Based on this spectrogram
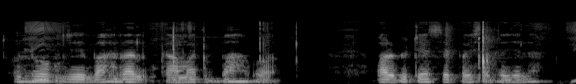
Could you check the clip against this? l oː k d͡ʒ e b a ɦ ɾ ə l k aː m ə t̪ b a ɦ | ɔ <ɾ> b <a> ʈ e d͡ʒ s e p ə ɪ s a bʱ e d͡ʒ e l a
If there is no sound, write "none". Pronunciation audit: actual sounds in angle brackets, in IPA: ɾ, i

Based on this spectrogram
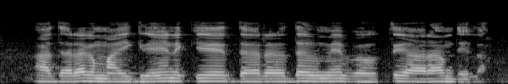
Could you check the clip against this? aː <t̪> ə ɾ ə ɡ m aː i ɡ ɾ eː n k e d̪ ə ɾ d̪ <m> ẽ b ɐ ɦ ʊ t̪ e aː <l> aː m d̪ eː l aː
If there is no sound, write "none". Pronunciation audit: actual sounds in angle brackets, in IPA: d̪, m, ɾ

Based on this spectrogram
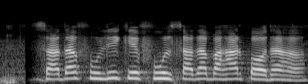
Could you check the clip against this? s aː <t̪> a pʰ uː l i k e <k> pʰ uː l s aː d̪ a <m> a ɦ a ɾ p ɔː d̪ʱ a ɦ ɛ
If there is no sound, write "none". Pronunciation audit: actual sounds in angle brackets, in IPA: d̪, none, b

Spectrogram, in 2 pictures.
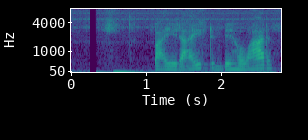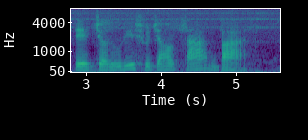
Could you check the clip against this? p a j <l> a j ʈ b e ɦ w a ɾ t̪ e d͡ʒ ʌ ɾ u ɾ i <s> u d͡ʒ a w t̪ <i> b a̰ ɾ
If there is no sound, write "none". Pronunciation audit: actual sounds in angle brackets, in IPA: ɾ, s, a

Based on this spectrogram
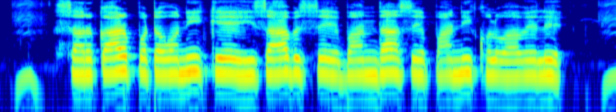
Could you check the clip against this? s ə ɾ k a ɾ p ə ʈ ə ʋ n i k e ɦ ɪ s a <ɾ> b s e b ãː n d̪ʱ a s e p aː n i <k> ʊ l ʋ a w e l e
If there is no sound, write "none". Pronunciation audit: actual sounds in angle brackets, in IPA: none, kʰ

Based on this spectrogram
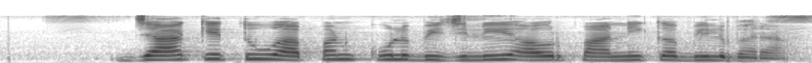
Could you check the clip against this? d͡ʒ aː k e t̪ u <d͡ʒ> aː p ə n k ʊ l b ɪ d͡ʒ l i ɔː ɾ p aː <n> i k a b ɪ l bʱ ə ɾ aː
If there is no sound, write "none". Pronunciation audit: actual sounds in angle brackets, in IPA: none, n

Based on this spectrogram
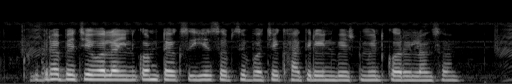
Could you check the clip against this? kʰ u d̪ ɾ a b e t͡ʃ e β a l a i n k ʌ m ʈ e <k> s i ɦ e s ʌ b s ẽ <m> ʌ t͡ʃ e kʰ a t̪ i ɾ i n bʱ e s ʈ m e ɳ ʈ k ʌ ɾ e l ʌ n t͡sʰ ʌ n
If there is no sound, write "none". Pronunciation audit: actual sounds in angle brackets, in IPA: k, b

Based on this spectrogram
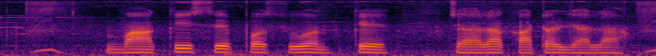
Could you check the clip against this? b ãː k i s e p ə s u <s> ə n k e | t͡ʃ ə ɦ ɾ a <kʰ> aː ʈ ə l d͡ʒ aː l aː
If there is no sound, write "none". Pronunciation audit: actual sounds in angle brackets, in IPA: none, k

